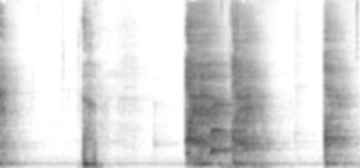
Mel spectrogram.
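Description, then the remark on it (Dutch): A burst of harsh, raspy coughing: a short cough, then two longer rough bursts in a row, and one more cough at the end. The coughs are loud, with no talking in between. “Gezondheid.”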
